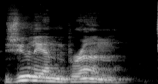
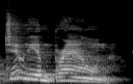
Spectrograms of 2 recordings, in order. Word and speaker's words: Julien Brun: So I'm going with Julien Brun, or Julian Brown, to give his English pronunciation.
